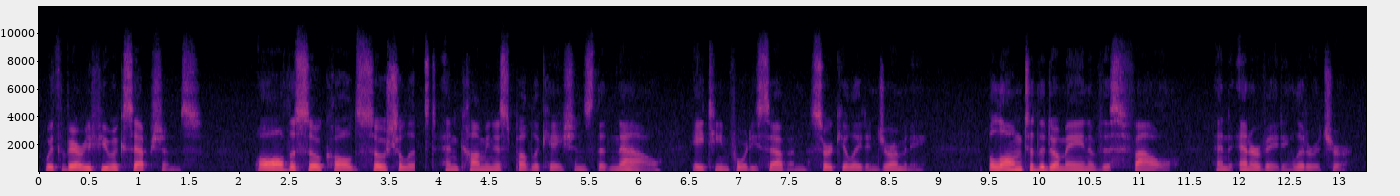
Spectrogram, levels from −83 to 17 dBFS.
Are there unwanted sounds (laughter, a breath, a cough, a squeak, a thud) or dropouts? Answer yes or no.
yes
